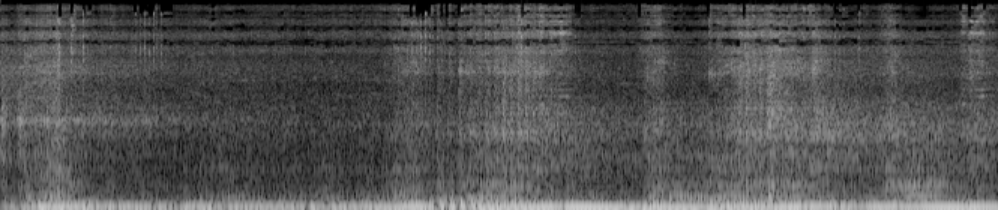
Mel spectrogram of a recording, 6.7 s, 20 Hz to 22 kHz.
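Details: 1984 Porsche 944 that won't rev above about 3,000 rpm, tested with a swapped airflow meter: revs rise but the note stumbles and chops unevenly through the pull; still misfiring under acceleration, cause unknown.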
